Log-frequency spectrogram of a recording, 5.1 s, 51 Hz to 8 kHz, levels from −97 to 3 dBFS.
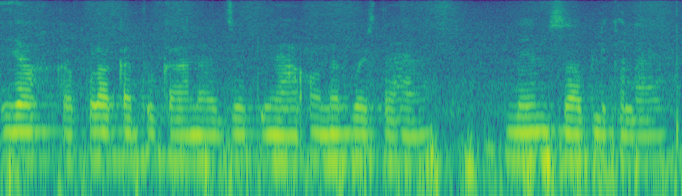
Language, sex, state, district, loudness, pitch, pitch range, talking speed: Hindi, male, Jharkhand, Palamu, -17 LUFS, 125 Hz, 120-130 Hz, 175 wpm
